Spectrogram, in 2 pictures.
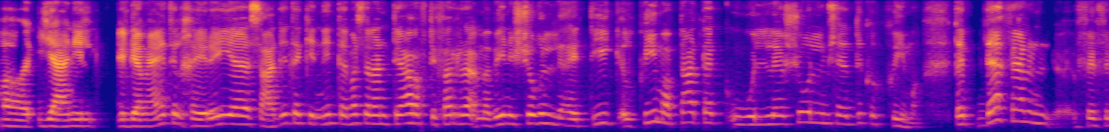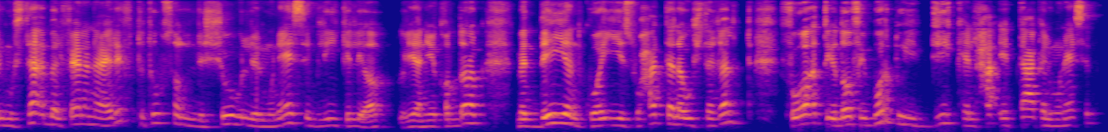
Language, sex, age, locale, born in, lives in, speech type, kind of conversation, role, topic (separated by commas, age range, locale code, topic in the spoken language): Arabic, male, 20-24, ar-EG, Saudi Arabia, Egypt, conversation, podcast, host, ازاي بتحس لما يطلبوا منك تشتغل وقت إضافي من غير فلوس؟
